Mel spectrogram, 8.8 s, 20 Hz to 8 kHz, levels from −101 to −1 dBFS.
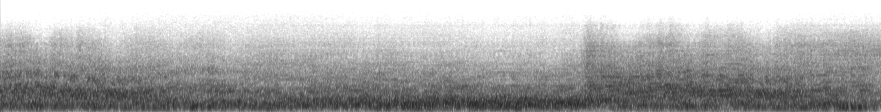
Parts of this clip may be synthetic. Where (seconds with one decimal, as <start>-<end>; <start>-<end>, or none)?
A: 2.6-7.5; 7.9-8.8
